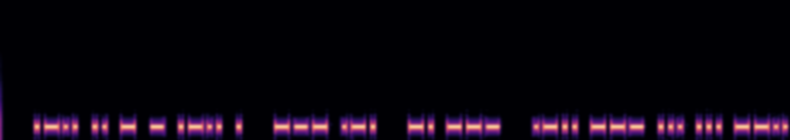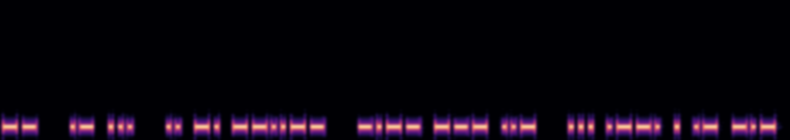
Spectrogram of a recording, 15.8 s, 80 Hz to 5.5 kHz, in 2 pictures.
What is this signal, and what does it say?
Morse code, heard as a keyed tone, about 25 wpm, 600 Hz. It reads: LITTLE OR NO LOSS, AS IN, YOU SPEAK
